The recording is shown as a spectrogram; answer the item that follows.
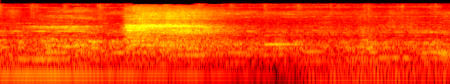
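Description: Pre-show soundtrack music over a steady low hum, with one brief harsh sound effect a little over half a second in.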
